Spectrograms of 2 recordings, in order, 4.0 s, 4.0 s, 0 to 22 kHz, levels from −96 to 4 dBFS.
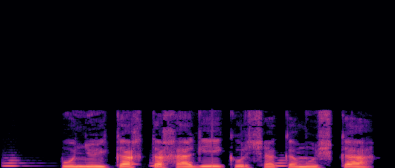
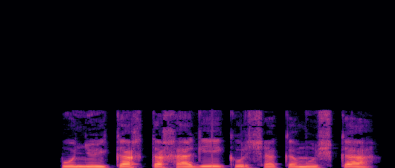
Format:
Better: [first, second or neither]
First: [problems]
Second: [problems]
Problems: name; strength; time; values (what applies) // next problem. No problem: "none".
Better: second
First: noise reduction (classical method spectral subtraction)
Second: none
